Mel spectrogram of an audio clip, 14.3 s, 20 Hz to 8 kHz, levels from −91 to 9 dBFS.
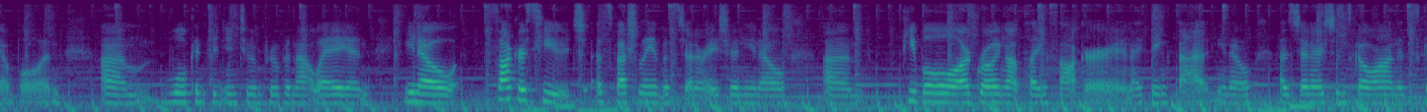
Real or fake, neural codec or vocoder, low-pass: real; none; 7.2 kHz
